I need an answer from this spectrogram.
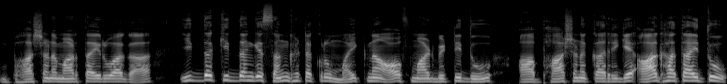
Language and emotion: Kannada, surprised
